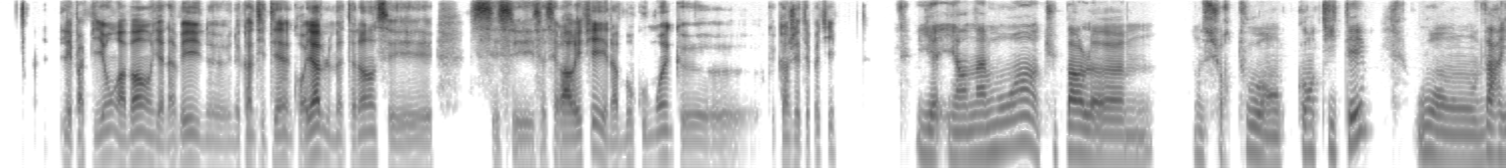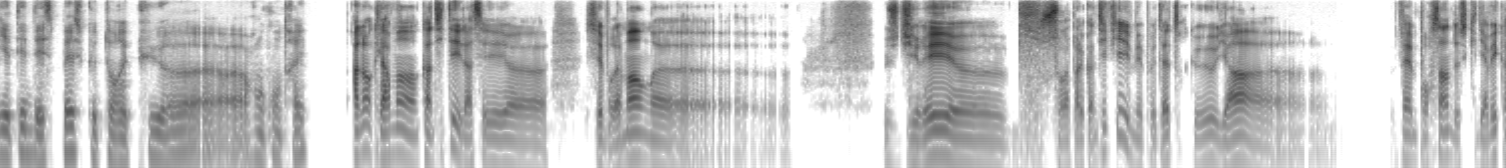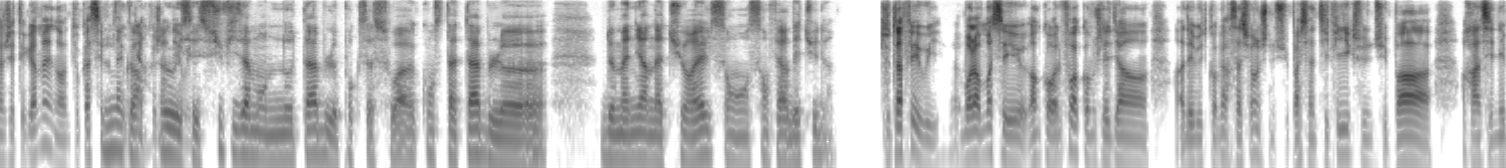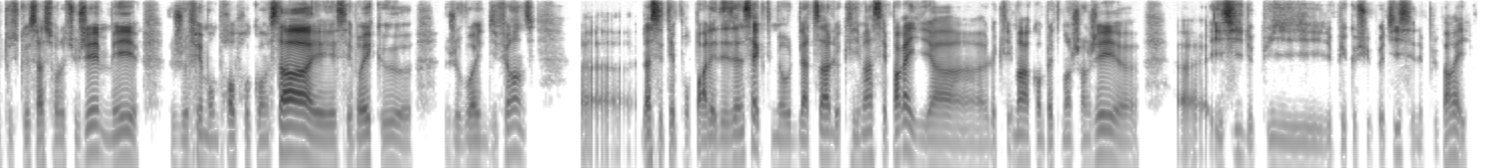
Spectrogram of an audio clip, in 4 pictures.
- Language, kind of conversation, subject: French, podcast, Que penses-tu des saisons qui changent à cause du changement climatique ?
- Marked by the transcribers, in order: tapping; drawn out: "heu"; drawn out: "heu"; blowing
